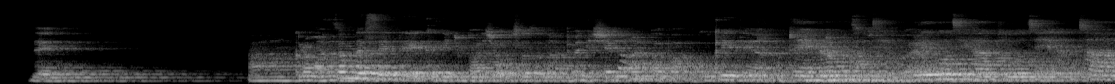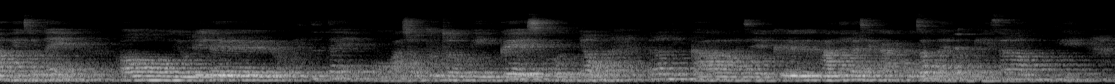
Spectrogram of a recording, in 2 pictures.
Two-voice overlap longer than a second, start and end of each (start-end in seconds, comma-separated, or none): 7.9-9.3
